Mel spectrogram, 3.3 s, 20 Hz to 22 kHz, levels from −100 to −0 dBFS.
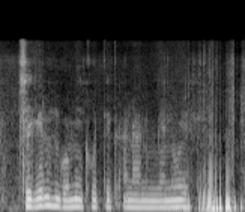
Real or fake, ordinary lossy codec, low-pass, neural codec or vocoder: fake; none; 9.9 kHz; codec, 44.1 kHz, 7.8 kbps, Pupu-Codec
